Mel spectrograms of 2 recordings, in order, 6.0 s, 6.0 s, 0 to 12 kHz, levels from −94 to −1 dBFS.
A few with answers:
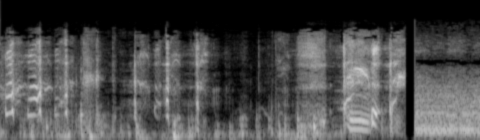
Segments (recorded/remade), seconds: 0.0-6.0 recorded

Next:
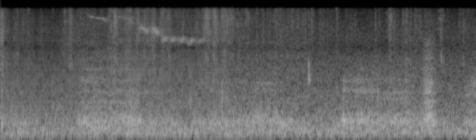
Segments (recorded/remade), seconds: 0.0-1.0 remade; 1.0-1.5 recorded; 1.5-2.9 remade; 2.9-6.0 recorded

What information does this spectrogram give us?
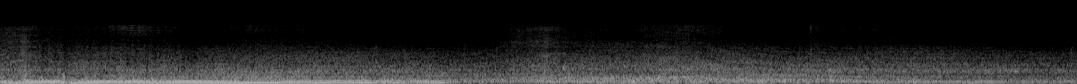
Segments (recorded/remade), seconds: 0.0-10.8 recorded

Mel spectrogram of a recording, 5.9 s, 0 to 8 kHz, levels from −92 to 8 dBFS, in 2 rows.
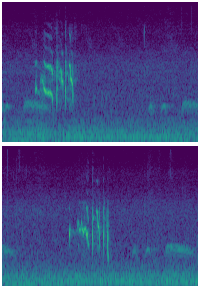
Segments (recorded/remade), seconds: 0.0-0.9 remade; 0.9-2.5 recorded; 2.5-3.8 remade; 3.8-5.9 recorded

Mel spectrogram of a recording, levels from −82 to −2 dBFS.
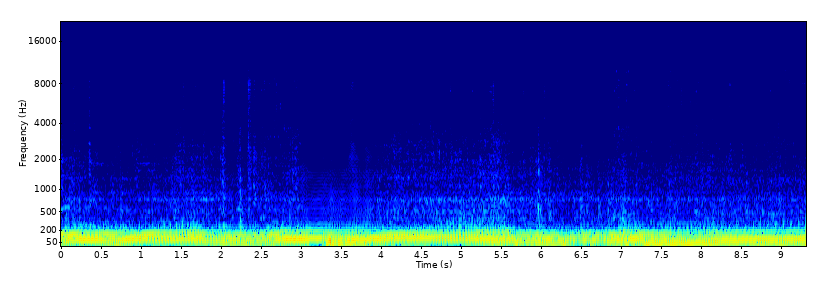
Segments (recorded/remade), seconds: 0.0-3.0 recorded; 3.0-3.9 remade; 3.9-9.3 recorded

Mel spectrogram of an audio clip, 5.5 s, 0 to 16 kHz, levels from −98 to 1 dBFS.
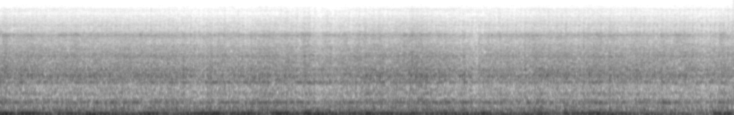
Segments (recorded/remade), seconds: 0.0-2.0 recorded; 2.0-2.7 remade; 2.7-4.0 recorded; 4.0-4.6 remade; 4.6-5.5 recorded

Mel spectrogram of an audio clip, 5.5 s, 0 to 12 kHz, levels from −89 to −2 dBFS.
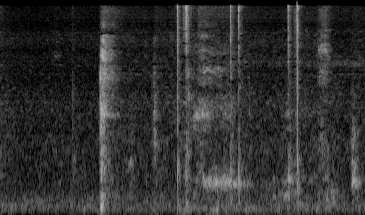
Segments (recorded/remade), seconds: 0.0-1.0 recorded; 1.0-4.3 remade; 4.3-5.5 recorded

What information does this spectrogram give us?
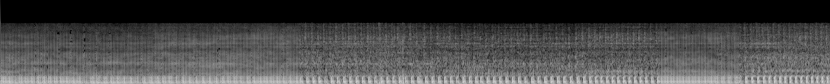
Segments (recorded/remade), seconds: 0.0-3.0 remade; 3.0-6.6 recorded; 6.6-7.4 remade; 7.4-8.3 recorded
